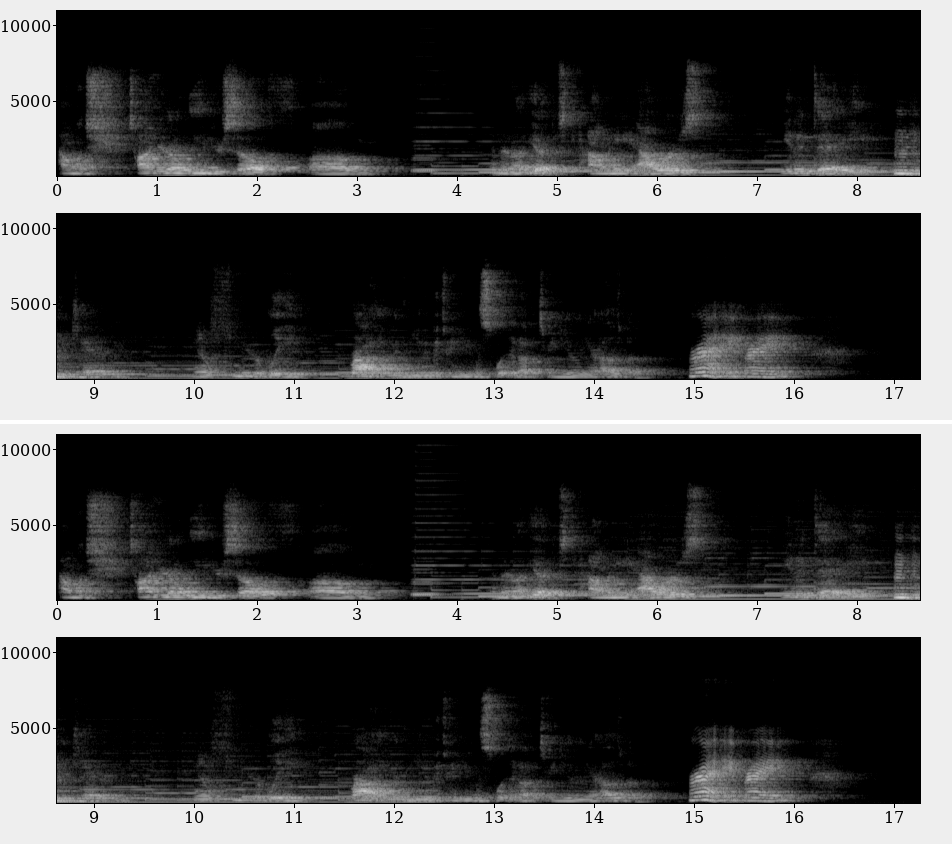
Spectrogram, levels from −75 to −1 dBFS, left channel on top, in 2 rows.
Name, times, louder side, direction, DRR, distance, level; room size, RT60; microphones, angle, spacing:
voice 1, 0.0-2.1 2.5-3.2 4.3-6.4 7.2-9.3 10.0-11.0 11.5-14.5, left 1 dB, 65° left, -3 dB, 1.9 m, -28 dB
sound 1, 3.5-12.4, right 1 dB, 80° right, 0.6 m, -37 dB
voice 2, 8.4-8.9 14.9-16.4, right 2 dB, 40° right, 0 dB, 1.2 m, -27 dB
10.0 x 7.9 x 2.6 m, 1.2 s
head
